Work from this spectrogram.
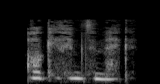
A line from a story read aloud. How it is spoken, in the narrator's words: I whisper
